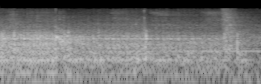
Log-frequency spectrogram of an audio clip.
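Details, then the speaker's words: Fully rebuilt Bridgeport belt-drive mill with head gear in high range: brake applied, then spindle run in reverse in both motor ranges with a light steady whir and no knocking or grinding; quiet and healthy. "I'll just hit the brake just to show you it does work and then reverse it's just as quiet in both ranges on reverse as well"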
